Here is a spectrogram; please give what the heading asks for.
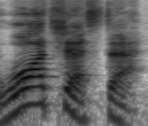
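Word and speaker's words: Worcester: met somebody from wer they called it Wester they were from Wester Massachusetts I'm from Wester massachus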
